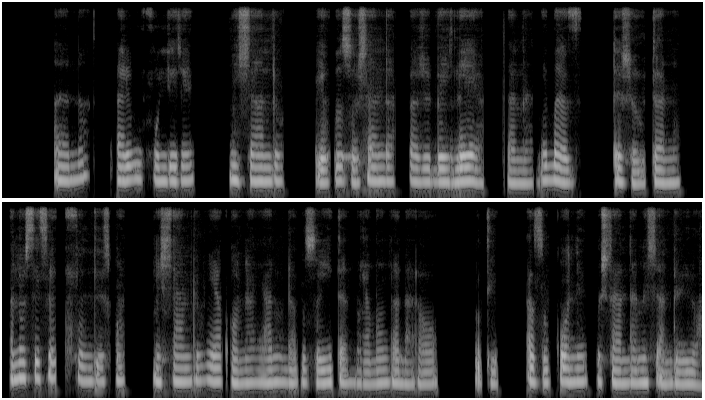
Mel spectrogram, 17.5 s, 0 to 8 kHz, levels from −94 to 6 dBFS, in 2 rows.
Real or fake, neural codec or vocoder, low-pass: fake; codec, 32 kHz, 1.9 kbps, SNAC; 7.2 kHz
